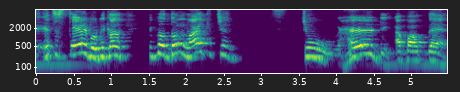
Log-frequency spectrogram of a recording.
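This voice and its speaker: A man with a Portuguese accent speaks very slowly at a high pitch, his voice swinging very widely in pitch amid audible room echo. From Brazil. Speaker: IT technical lead. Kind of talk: interview. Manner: halting.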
